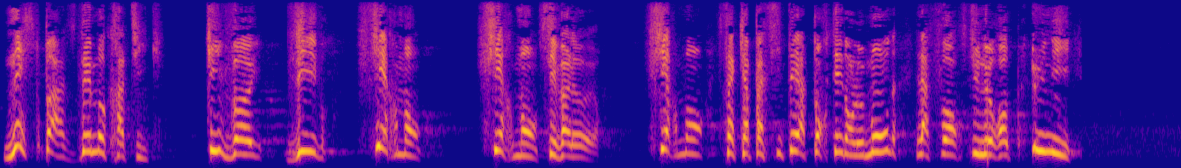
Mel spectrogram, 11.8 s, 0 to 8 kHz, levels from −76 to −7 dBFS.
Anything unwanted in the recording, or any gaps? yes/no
no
